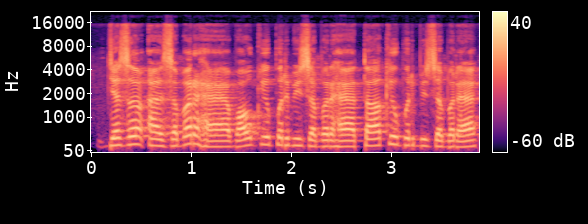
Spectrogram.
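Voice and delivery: ordinary talk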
